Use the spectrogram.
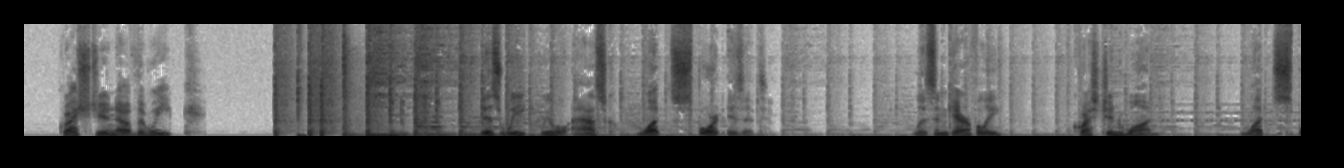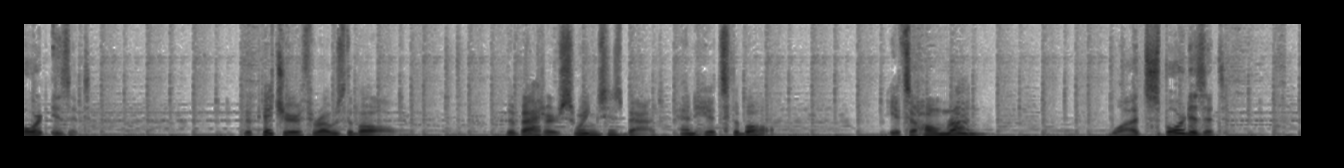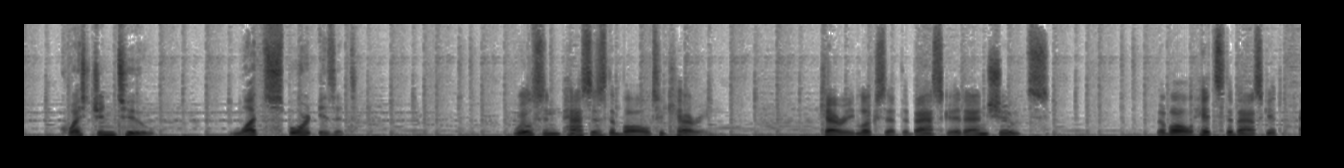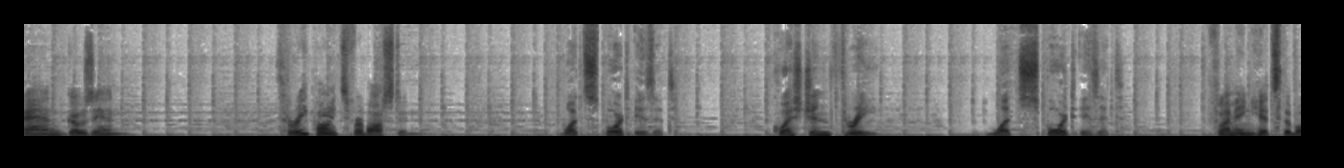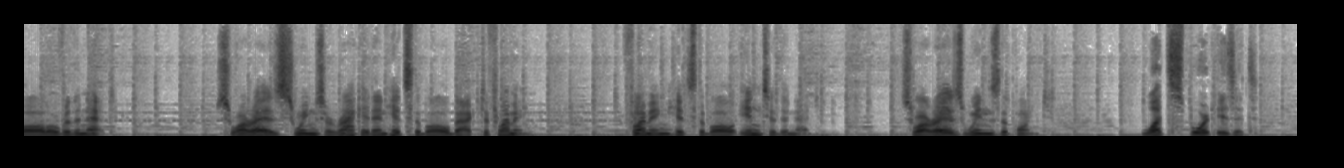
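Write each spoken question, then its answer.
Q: What sport is it?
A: Baseball

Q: What sport is it?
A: Basketball

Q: What sport is it?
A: Tennis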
